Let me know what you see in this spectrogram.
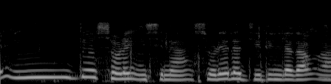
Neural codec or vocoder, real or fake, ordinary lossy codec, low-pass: none; real; none; 7.2 kHz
